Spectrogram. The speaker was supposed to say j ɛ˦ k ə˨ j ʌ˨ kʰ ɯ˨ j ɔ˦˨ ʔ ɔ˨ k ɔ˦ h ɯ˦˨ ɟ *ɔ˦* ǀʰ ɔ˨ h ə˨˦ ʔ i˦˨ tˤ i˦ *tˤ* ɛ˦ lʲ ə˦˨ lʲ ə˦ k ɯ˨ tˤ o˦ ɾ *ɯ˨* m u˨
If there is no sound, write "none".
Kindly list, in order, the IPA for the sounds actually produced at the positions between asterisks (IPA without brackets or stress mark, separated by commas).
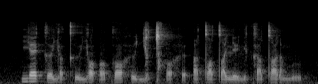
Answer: ɔ˦, tˤ, ə˨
